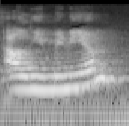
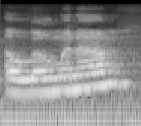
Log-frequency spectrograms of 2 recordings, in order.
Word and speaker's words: aluminium: there's a finite way there's aluminium is how I would say it and then Americans say aluminium aluminium which is like a lot of work and to be honest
